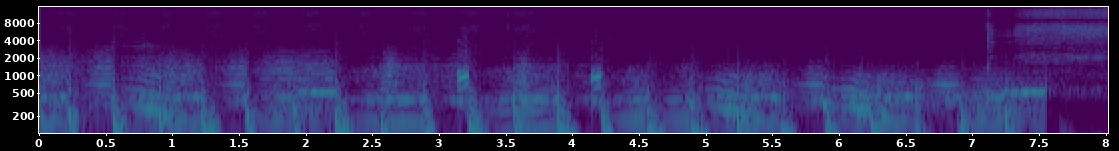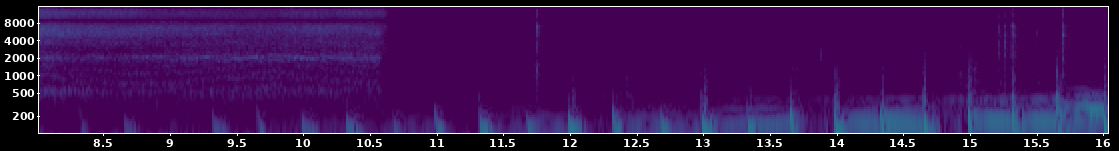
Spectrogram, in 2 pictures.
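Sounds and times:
music with pulsing beat: 0:00.0 - 0:07.6, 0:10.0 - 0:16.0
pressure washer foam spray hissing: 0:07.3 - 0:10.6.

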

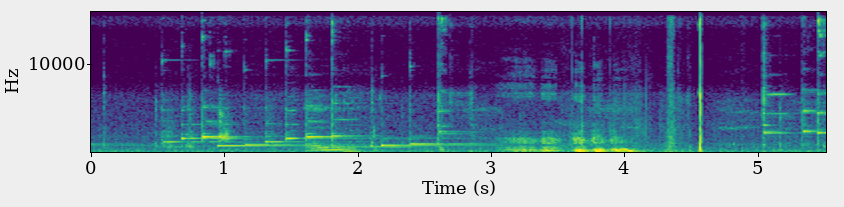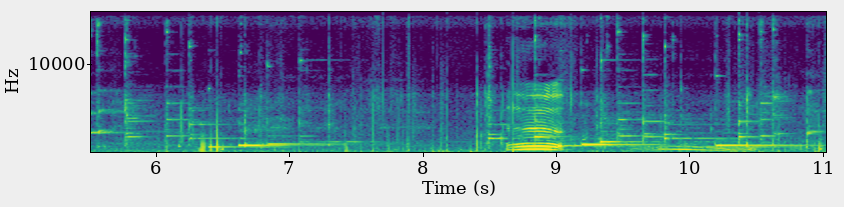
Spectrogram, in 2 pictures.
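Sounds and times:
toy electronic beeping melody: 0:08.5 - 0:11.0.

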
